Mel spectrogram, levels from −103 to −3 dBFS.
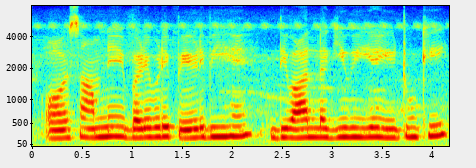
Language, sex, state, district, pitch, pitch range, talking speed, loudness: Hindi, female, Uttar Pradesh, Etah, 200 Hz, 190-210 Hz, 170 wpm, -13 LUFS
